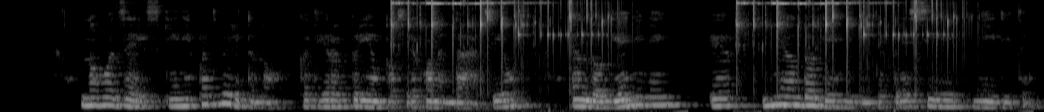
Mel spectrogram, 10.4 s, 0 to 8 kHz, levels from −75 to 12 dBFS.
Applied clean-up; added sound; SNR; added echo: none; Chink, clink; -2 dB; reverberation time 0.6 s.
